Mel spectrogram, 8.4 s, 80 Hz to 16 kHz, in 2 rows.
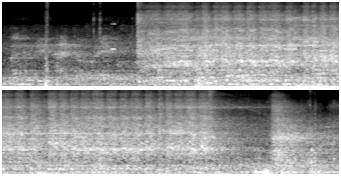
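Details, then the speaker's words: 2011 Nissan Altima on its first start after an engine swap, the old engine having used a quart of oil a week, on a weak battery. Slow, laboured cranking at about three beats per second with no catch, sounding like no compression. Slow crank, no start. "No start first try kind of sounds like no compression wants to start."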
